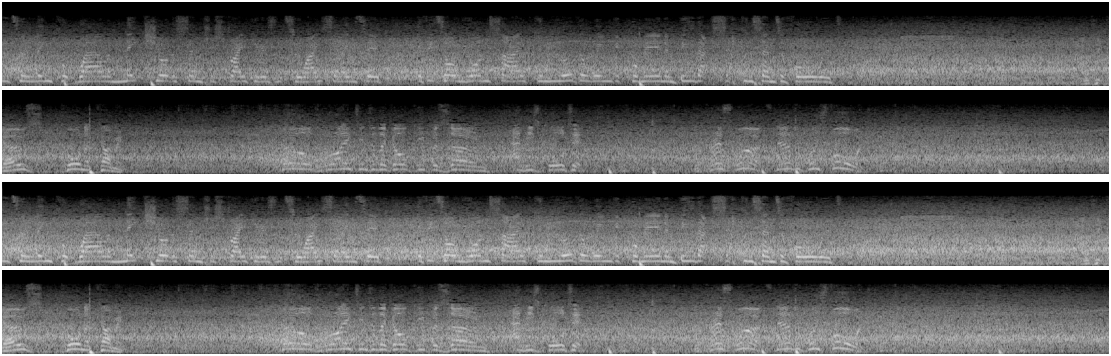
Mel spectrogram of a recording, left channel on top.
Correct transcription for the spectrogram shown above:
to link up well and make sure the central striker isn't too isolated. If it's on one side, can the other winger come in and be that second centre forward? As it goes, corner coming. Curled right into the goalkeeper's zone, and he's caught it. The press works, now to push forward.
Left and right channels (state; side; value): quieter; left; 4.3 dB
